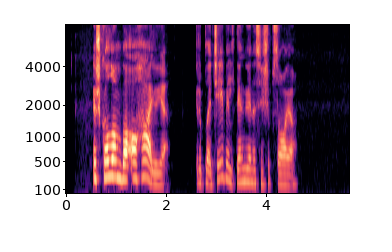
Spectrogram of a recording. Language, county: Lithuanian, Kaunas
